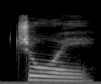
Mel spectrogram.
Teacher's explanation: you're moving more towards E at the end, so you're pulling your lips outward. Not into a full spread E, but close.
